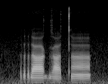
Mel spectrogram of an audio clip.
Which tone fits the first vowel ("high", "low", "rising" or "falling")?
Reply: high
